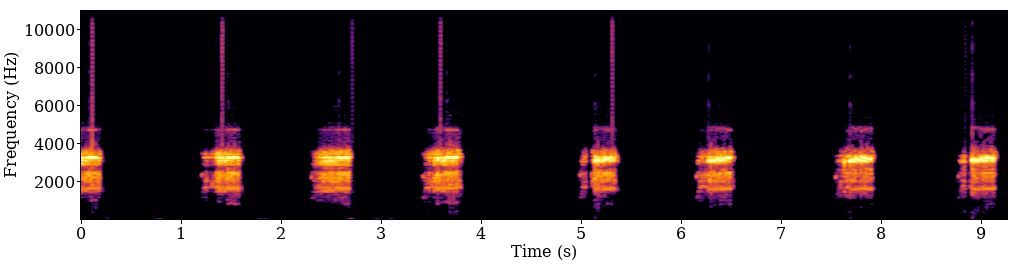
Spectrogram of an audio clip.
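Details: Barn owl, 10:46 PM on 25 February 2013, as a mouse is delivered. Eight short, coarse, hissy rasps are spaced about a second apart, with soft thumps and scrapes low in the background.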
